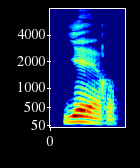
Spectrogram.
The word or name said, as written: hier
